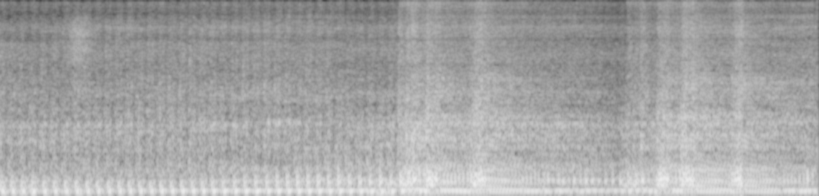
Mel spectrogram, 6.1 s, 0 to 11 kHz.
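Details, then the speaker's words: 1986 Honda ATC350X single-cylinder ATV after idle raised, not fully warmed up: even thump at idle about three beats a second, then crisp revs rising and falling cleanly; throttle response right on, sounds more even; normal throttle response. "Throttle response is right on the money. It's great. That sounds a lot better. That sounds a lot more even."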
